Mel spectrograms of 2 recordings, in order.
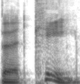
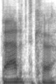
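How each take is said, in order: First: The name ends with a long ee vowel. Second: The name ends with a short, weak vowel. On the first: This is how Australians say it. "Australians pronounce it Bertkey because they can't differentiate between a single E and a double E" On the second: This is how Dutch speakers say it. "If you're Dutch, you pronounce it Bertke"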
